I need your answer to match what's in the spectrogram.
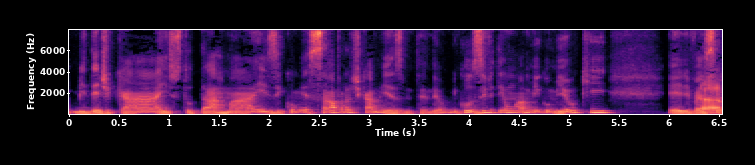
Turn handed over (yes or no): no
